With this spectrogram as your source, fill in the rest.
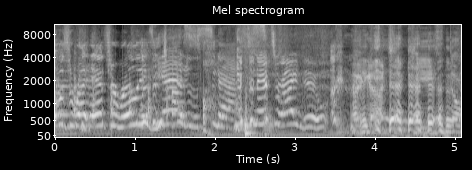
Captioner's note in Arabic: يضحك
